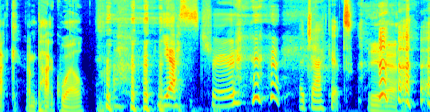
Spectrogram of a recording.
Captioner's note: laughing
